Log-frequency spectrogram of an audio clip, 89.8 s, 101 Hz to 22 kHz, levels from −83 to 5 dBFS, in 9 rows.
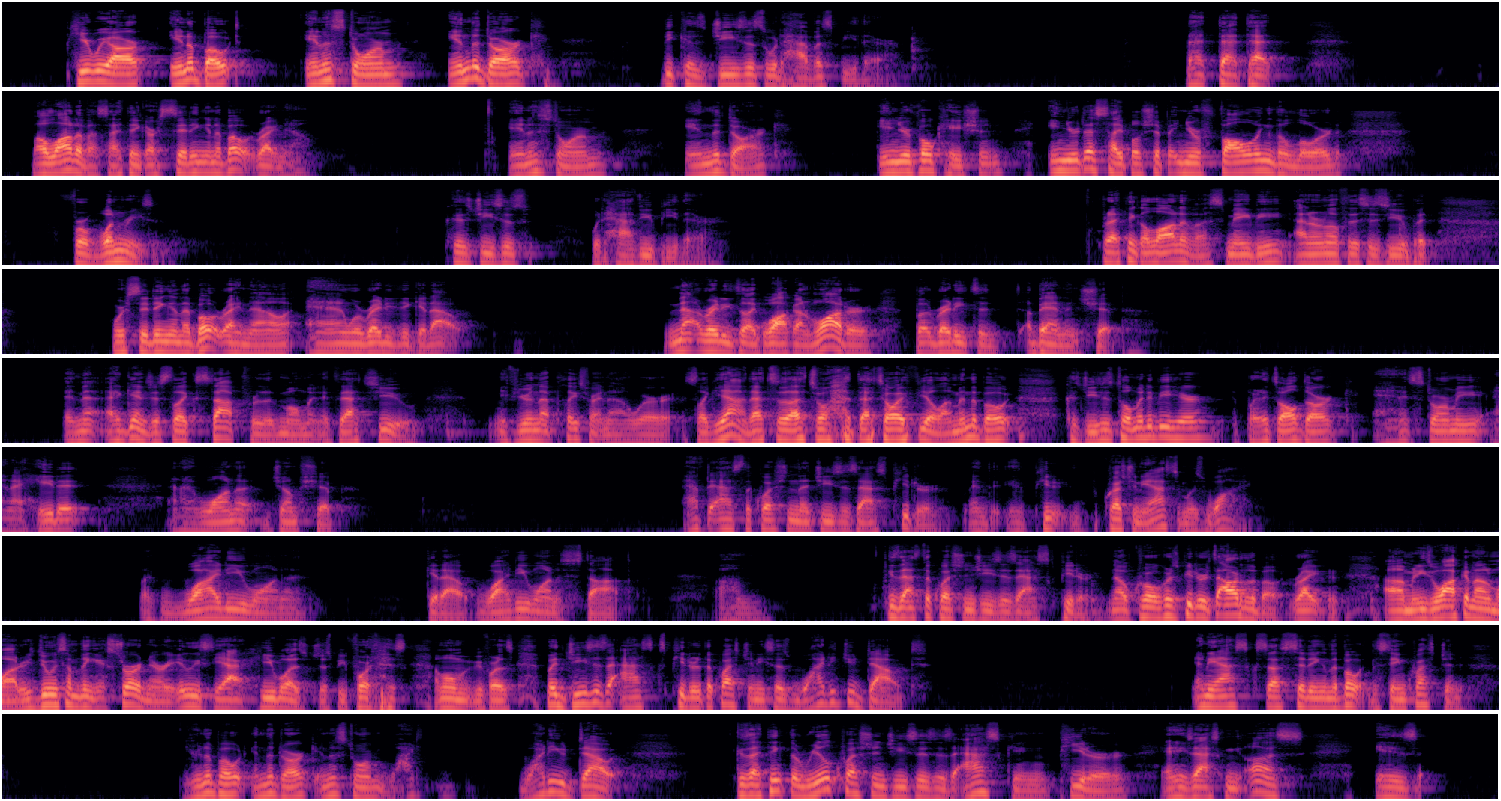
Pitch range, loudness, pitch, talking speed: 80-115 Hz, -25 LUFS, 95 Hz, 190 wpm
